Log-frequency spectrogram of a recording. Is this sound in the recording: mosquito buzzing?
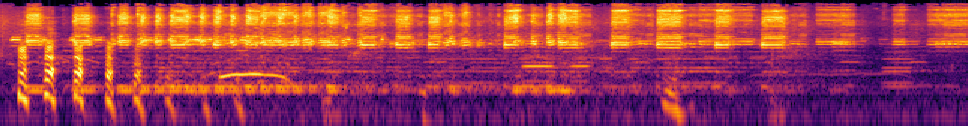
no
